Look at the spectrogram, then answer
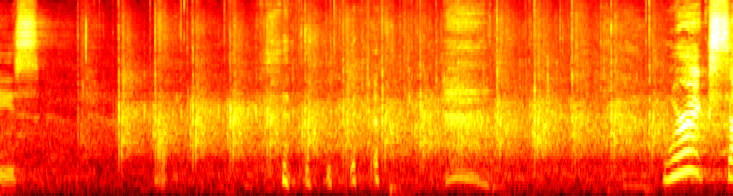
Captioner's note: audience applauds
